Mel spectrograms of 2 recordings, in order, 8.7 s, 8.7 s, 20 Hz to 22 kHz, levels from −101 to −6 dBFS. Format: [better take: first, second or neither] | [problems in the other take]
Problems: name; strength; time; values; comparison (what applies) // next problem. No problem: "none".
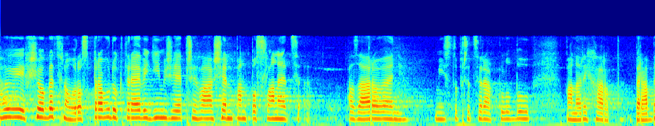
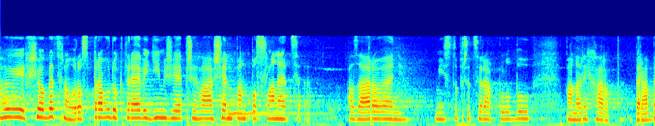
first | background sound (Guitar); 12 dB below the speech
